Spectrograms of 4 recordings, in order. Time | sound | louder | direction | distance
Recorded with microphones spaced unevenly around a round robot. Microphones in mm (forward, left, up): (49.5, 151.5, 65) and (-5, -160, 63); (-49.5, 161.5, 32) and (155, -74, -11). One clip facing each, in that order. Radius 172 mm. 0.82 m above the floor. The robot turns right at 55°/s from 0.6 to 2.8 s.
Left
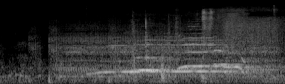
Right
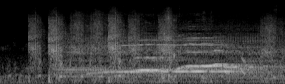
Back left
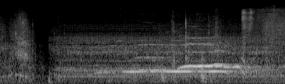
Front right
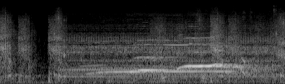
0.9 | a shout | left 4 dB, front right 1 dB | 50° right | 5 m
